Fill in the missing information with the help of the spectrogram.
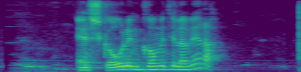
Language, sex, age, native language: Icelandic, male, 30-39, Icelandic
